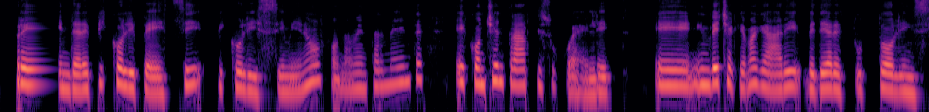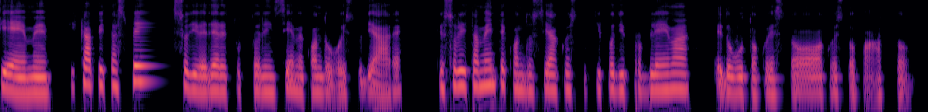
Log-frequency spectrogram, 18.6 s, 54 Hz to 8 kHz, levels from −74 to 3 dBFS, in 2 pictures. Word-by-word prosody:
prendere 185 -6 +4
piccoli 190 -4 +3
pezzi, 130 +8 0
piccolissimi, 135 -4 -1
no, 195 +8 +2
fondamentalmente, 185 +7 -3 0.3
e 210 - +2
concentrarti 190 -3 +2
su 175 0 -11
quelli, 120 +2 -1 0.4
ehm, 180 -1 +3
invece 195 +1 +5
che 160 - -2
magari 165 -3 +2
vedere 155 -1 +4
tutto 150 +1 +2
l'insieme. 130 -1 +2 0.2
Ti 160 - -15
capita 180 -2 0
spesso 210 0 -1
di 145 -2 +1
vedere 140 0 +2
tutto 145 +2 -8
l'insieme 135 0 -2
quando 130 0 -3
vuoi 60 +1 -5
studiare? - - -4 0.3
Che 165 - -5
solitamente 175 +2 +1
quando 145 -3 -4
si 135 +2 -4
ha 145 - +1
questo 140 -2 -9
tipo 150 +1 -5
di 145 -1 -3
problema 145 0 -1 0.2
è - - -4
dovuto 130 -2 -2
a - - -8
questo 120 - -4
a - - -2
questo - - -8
fatto. - - -10
155 Hz, 140 wpm, -30 LUFS, 135-180 Hz, 0.4 s, invece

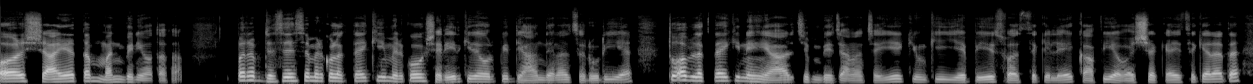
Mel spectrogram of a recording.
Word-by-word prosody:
और 145 +1 +8
शायद 135 +5 +5
तब 155 -3 +1
मन 115 +3 -1
भी 120 -2 -1
नहीं 105 -2 -3
होता 95 - -5
था। - - -11 0.6
पर 185 +1 +5
अब 190 -3 +2
जैसे-जैसे 165 +6 +2
मेरे 165 -2 +1
को 165 - +5
लगता 155 0 +1
है 160 - +2
कि 175 - -1
मेरे 140 -5 0
को 155 +1 +4
शरीर 110 +3 0
की 130 -1 0
ओर 120 -1 +1
पे 130 - -2
ध्यान 100 -3 -3
देना 105 +2 -2
ज़रूरी 95 +5 -4
है, 110 - -1 0.4
तो - - +4
अब 200 -2 +6
लगता 175 0 +2
है 170 - +4
कि 175 - -3
नहीं 135 -5 +1
यार, 100 +1 +2
जिम 115 -2 -6
भी 105 -1 -2
जाना 95 +1 -3
चाहिए 115 +7 -3
क्योंकि 115 -1 -7 0.2
ये 105 - +1
भी 115 +3 +1
स्वास्थ्य 100 -5 -3
के - - -4
लिए 100 +3 -2
काफ़ी 95 +6 -3
आवश्यक 90 +3 0
है। 105 - +1
इससे 105 +2 -7
क्या 120 - 0
रहता 125 +4 +2
है, 170 - +1
120 Hz, 240 wpm, -23 LUFS, 105-150 Hz, 0.6 s, और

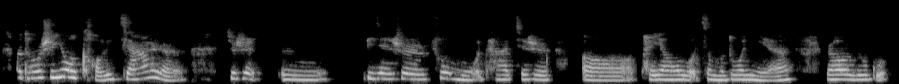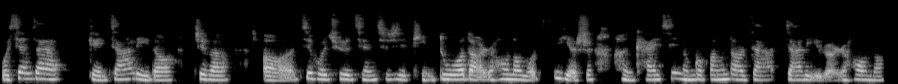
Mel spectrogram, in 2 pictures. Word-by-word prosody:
那 310 - -1
同 300 0 +1
时 315 0 +5
又 340 +2 +6
要 315 - +6
考 255 - -2
虑 225 +3 +2
家 250 +3 -1
人。 310 -3 0 0.4
就 275 - -2
是， 270 - 0 0.3
嗯， 215 +1 -1 0.3
毕 285 -4 -1
竟 260 -1 0
是 245 -3 0
父 280 -2 -1
母， 210 -4 -1
他 225 0 -3
其 225 +1 -4
实， 220 -2 -1 0.3
呃， 190 -1 -1
培 220 - 0
养 220 -1 +3
了 215 - +3
我 210 -2 +2
这 230 - -5
么 205 -1 +2
多 220 +1 0
年， 200 0 +1 0.3
然 225 0 +2
后 230 - +5
如 220 0 +1
果 230 - -2
我 220 - +2
现 265 +4 0
在 245 -3 +2 0.3
给 200 -4 +1
家 230 +3 0
里 235 -5 +3
的 200 -1 +1 0.2
这 240 - +3
个， 205 -1 +1 0.3
呃， 195 0 +2
寄 275 - +1
回 235 -3 +2
去 230 +1 -1
的 220 - +2
钱 215 -2 -1
其 225 +1 -7
实 225 0 -2
也 210 - 0
挺 210 -1 -5
多 230 0 +5
的。 220 -2 +3
然 215 - 0
后 240 0 +2
呢， 220 -2 +5
我 200 - +1
自 - - -28
己 295 - +2
也 220 - +3
是 210 +4 -2 0.3
很 220 -5 +2
开 215 +3 0
心 265 +4 -4
能 220 - +4
够 220 +1 +2
帮 225 0 +3
到 225 -2 0
家 210 -1 -4
家 210 -3 0
里 210 -1 0
人。 - - -1
然 210 -1 -1
后 220 0 +1
呢， 195 -1 -3
225 Hz, 255 characters per minute, -20 LUFS, 210-240 Hz, 0.4 s, 又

